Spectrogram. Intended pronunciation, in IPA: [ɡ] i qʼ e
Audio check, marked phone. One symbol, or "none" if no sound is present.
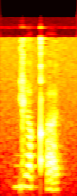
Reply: ɡ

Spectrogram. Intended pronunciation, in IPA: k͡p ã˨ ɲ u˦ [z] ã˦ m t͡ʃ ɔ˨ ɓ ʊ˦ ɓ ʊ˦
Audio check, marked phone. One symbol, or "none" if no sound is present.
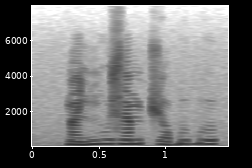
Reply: z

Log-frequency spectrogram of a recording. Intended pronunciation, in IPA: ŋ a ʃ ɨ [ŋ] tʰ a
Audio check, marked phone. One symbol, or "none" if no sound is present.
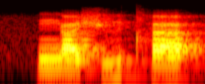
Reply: none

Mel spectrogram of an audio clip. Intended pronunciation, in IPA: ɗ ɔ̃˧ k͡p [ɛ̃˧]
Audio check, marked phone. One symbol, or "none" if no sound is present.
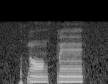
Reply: ɛ̃˧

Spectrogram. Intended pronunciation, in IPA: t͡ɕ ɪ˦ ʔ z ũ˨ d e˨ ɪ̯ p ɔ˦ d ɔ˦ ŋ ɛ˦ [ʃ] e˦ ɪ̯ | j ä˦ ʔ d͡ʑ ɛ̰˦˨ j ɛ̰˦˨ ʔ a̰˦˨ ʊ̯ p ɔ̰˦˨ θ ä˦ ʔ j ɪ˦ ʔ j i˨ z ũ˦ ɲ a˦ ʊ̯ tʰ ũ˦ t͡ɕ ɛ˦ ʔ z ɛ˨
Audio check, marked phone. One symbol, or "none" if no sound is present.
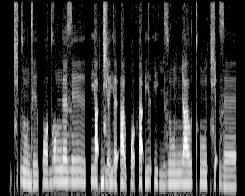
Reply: z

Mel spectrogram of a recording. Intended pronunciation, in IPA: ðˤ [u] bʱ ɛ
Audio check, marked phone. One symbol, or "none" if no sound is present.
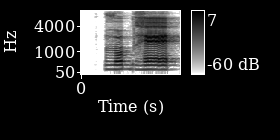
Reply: u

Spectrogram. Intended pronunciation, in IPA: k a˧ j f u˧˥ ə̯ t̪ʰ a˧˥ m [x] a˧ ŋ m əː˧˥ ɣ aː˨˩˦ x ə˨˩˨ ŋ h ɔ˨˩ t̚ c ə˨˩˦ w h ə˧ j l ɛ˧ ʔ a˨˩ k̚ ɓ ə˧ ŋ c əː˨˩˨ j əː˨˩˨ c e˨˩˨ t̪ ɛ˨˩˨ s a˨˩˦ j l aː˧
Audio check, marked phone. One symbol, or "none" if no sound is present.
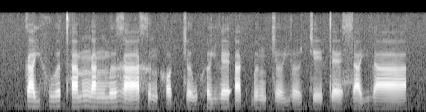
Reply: ŋ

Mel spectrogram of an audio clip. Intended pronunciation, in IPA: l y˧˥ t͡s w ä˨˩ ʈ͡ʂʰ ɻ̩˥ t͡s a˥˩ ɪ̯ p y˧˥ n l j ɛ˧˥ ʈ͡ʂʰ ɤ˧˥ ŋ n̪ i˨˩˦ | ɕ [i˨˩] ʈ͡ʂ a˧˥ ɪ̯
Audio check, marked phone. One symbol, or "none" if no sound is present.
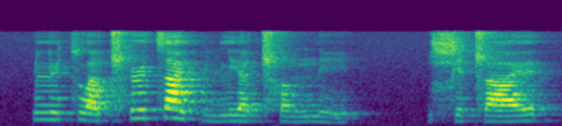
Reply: i˨˩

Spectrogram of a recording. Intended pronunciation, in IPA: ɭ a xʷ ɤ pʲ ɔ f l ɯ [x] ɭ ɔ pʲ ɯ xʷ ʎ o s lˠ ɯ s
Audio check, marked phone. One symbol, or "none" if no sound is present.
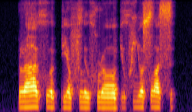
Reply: xʷ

